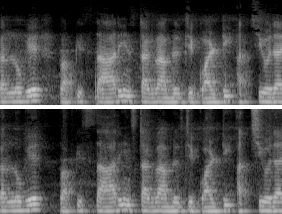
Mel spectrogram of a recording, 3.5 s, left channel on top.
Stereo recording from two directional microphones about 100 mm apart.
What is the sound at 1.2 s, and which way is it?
Speech, 25° right (ahead or behind).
